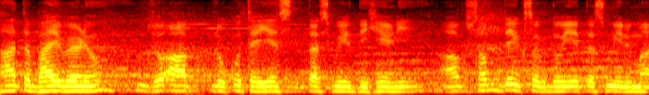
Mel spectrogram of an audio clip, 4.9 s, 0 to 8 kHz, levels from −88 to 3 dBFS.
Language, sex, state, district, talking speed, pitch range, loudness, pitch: Garhwali, male, Uttarakhand, Tehri Garhwal, 210 wpm, 145-160 Hz, -18 LUFS, 150 Hz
